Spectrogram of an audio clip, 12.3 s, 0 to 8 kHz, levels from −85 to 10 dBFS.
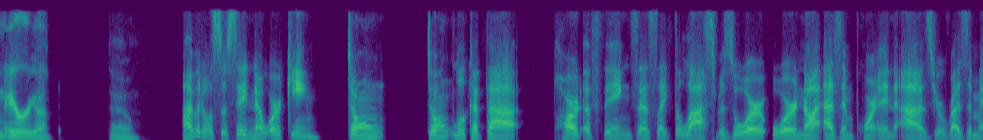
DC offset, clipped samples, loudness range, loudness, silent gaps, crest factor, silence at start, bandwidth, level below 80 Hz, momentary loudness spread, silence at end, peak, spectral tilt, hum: under 0.1%; under 0.1%; 3 LU; -24 LUFS; 1.17-1.33 s, 2.20-2.27 s, 5.29-5.34 s; 22 dB; 0 s; 7.8 kHz; -66 dBFS; 14 LU; 0 s; -2 dBFS; -2.5 dB/octave; none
